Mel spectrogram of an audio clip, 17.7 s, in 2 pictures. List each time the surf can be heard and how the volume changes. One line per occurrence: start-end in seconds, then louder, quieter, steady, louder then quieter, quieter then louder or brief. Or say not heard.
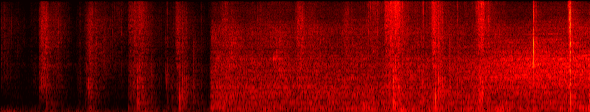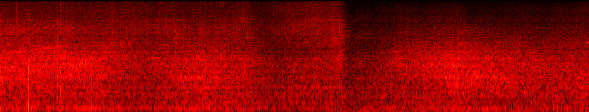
3.1-17.6 steady.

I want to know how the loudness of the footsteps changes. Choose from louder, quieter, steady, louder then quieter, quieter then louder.
louder.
